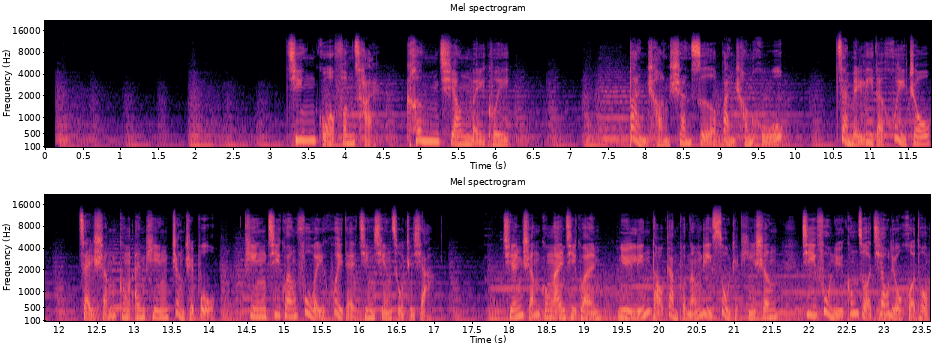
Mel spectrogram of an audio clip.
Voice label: 女-党建专题; 巾帼建功

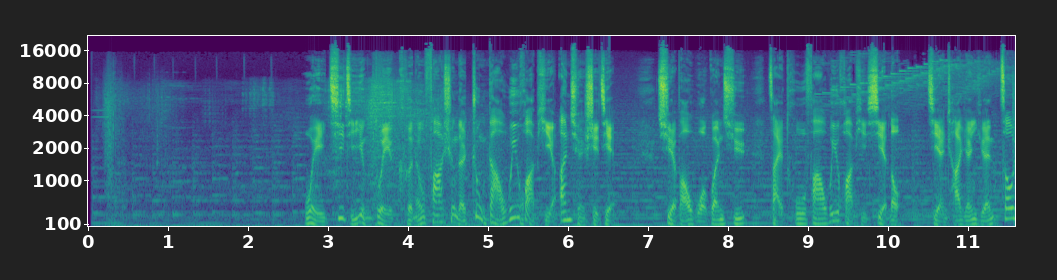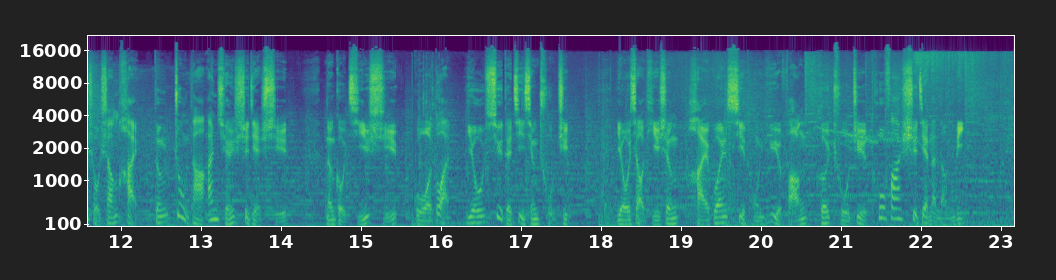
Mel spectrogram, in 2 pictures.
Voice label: 男 专题片 大气 海关; 济南海关

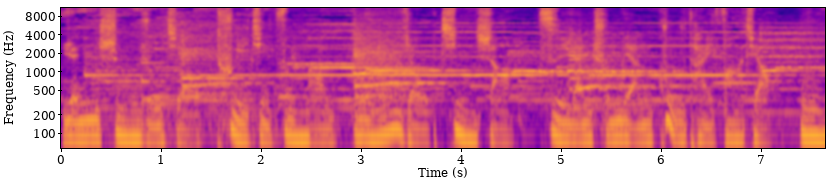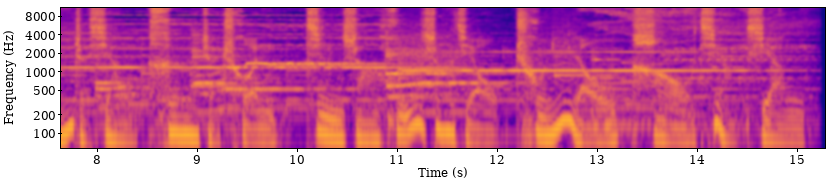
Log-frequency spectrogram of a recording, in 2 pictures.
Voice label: 男 宣传片 酒; 金沙酒

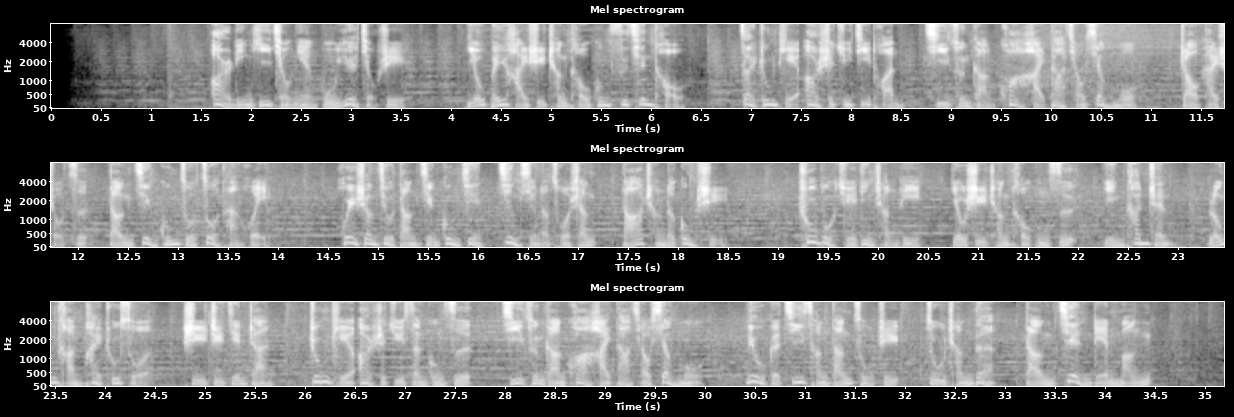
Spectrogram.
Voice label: 男-专题汇报-基层党建

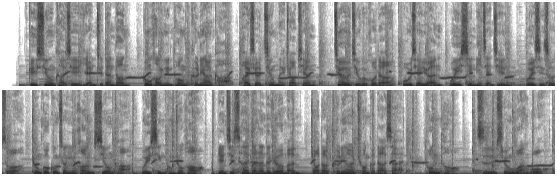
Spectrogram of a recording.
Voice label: 男 银行宣传片; 工商银行; clear卡

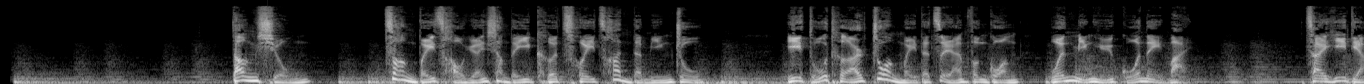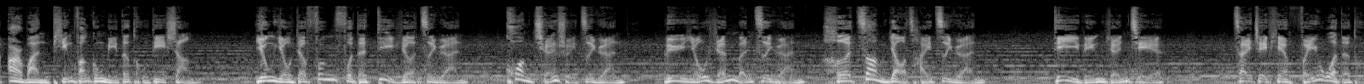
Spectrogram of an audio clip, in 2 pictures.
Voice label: 男 政府类 扶贫; 当雄

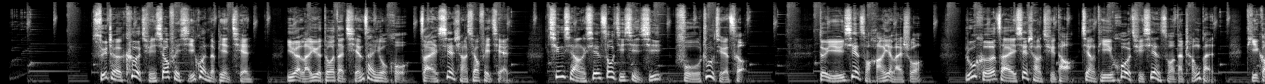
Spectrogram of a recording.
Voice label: 男, MG; 飞碟说

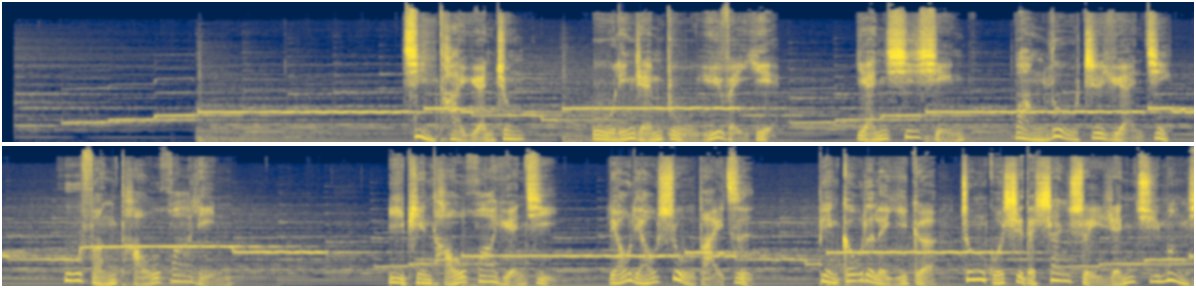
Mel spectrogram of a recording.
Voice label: 英男 古风 悠远

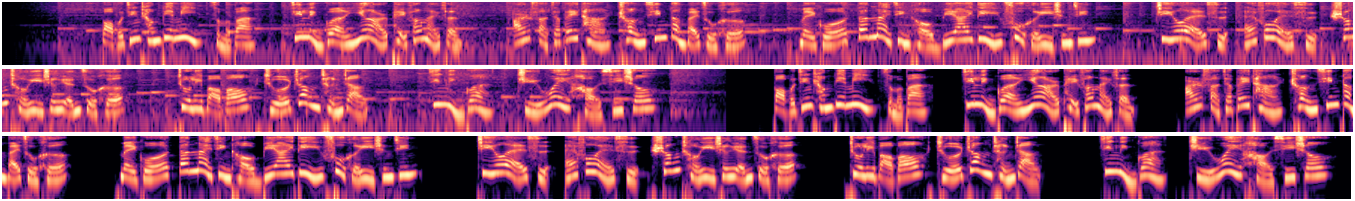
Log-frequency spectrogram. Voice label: 女 品牌广告 母婴奶粉; 金领冠

